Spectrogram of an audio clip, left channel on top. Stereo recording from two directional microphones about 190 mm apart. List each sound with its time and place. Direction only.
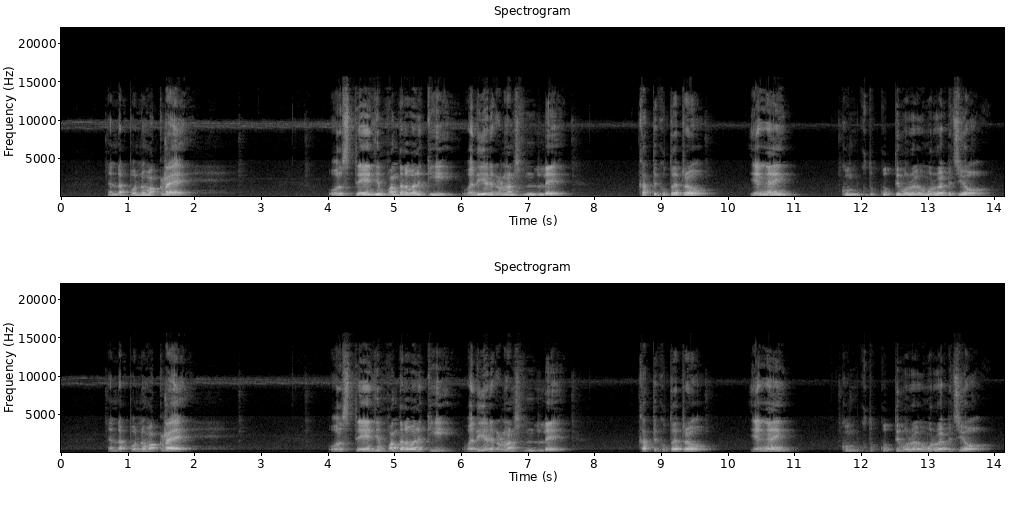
0.7 s a man's voice: 15° left (ahead or behind)
4.0 s a man's voice: 15° left (ahead or behind)
8.6 s a man's voice: 15° left (ahead or behind)
10.3 s a man's voice: 15° left (ahead or behind)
